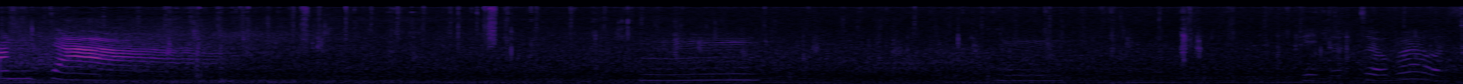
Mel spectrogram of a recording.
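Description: A high-pitched cry that wavers and falls in pitch, about half a second to a second and a half in. Fainter short calls follow around the middle and again near the three-quarter mark, over a steady low hum.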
